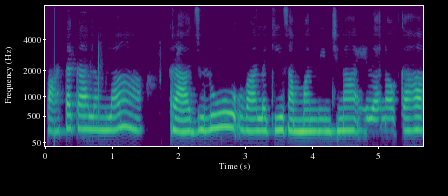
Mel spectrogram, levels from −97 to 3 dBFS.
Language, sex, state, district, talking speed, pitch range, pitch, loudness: Telugu, female, Telangana, Karimnagar, 65 wpm, 225-245 Hz, 230 Hz, -29 LUFS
